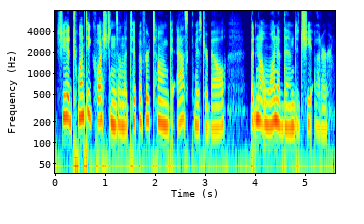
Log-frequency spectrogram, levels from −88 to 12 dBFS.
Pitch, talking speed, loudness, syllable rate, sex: 195 Hz, 235 wpm, -17 LUFS, 5.4 syllables/s, female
